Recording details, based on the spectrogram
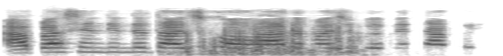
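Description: Soft-spoken woman on a video call. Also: sits high, monotone, fast talker, dull audio, slight background noise. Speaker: caller on a live stream. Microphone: phone on a video call.

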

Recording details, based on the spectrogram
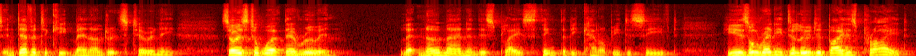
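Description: A man's voice: medium pitch, mellow. A man reading a scripted sermon in a solemn, emphatic, rhetorical manner. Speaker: reader of a historical sermon. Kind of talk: sermon, read from a script with oratorical delivery.

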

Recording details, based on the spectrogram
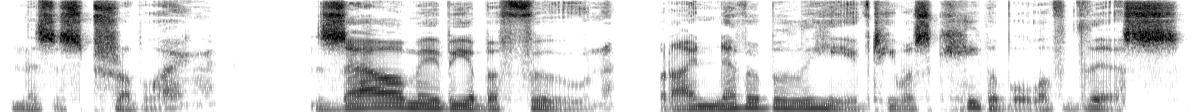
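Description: A man voicing a grave, stately ruler in a video game, formal and measured. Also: low-pitched, sing-song, darkish tone, husky, no room sound, studio quality, exaggerated voice.

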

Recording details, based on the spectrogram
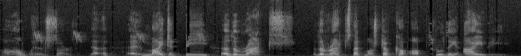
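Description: An actor playing a grave, polite bishop in a radio horror story, speaking formally and hesitantly. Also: male voice, fairly high pitch, very animated, unhurried, creaky, breathy edge, pitched above the performer's own voice, full character voice. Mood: reasoning, hesitant. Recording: noisy 1960s radio broadcast.

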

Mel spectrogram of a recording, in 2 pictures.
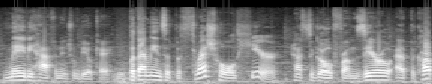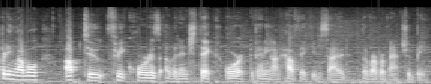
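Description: A man in his thirties with a lowish voice explains a room layout in a home office, his pitch rising and falling freely. He talks close to a lapel mic, and soft music plays underneath. His manner is animated and hands-on. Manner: animated, gestures while explaining. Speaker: interior designer host. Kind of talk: design walkthrough explaining a floor plan.

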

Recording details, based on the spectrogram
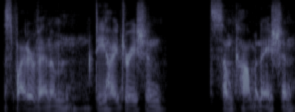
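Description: An actor playing a bitter caller who survived a monster attack, recounting it grimly in an audio drama. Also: male voice, low voice, little pitch movement, moderate pace, sharp tone, exaggerated voice, poor audio. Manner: grim storytelling, bitter.

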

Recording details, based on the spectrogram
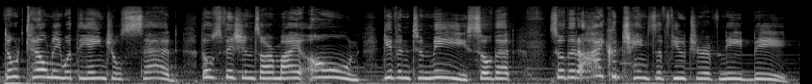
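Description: Man putting on an anguished young woman, high strained voice, pleading, defiant, storybook reading. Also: moderate pace, faint music behind.

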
